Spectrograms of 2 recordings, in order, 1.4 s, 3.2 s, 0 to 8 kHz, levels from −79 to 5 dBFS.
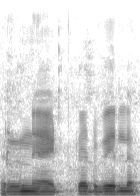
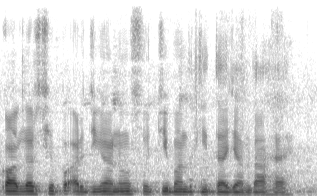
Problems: continuous background conversations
